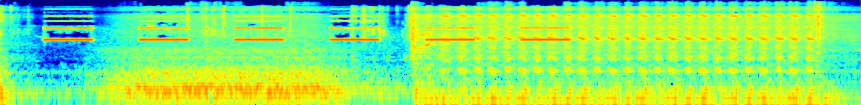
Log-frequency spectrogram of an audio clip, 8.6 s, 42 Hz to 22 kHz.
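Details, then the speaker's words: 2000 Honda Civic D16Y7 distributor fitted to a known-good second car: warning chimes, then steady, even starter cranking with no catch; the car won't fire, confirming the distributor is faulty and not delivering spark. "nothing so with that being the case the distributor is still partly the issue and well we know it's the issue because it won't fire the brown car"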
